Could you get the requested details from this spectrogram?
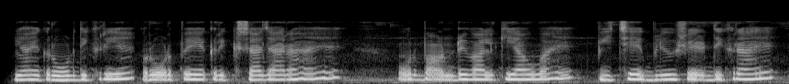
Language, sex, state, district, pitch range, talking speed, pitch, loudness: Hindi, female, Chhattisgarh, Rajnandgaon, 215-245 Hz, 190 wpm, 230 Hz, -14 LUFS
